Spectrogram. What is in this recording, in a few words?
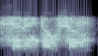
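"70", English, Spain; Numbers; DCS; Allied Flight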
